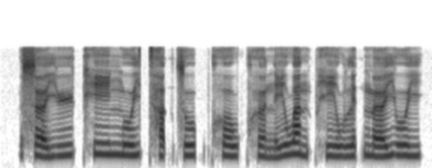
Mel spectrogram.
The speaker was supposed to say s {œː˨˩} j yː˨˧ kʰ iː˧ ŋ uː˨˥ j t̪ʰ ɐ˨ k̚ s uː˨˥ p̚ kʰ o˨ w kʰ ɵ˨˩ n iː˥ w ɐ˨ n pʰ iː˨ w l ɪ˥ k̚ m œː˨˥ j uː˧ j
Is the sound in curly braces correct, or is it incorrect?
correct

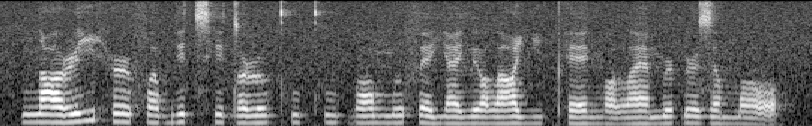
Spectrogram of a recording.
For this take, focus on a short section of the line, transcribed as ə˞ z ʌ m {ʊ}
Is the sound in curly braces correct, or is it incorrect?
incorrect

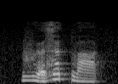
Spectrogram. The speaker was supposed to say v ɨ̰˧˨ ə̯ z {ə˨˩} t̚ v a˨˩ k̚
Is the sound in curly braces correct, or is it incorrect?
incorrect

